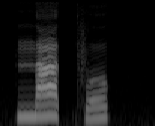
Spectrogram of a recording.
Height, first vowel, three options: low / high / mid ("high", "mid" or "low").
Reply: low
